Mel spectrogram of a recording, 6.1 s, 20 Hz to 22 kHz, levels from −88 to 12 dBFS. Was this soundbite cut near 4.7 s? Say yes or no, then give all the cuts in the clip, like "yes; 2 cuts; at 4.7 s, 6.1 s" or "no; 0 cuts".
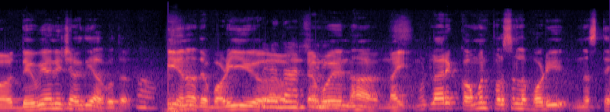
no; 1 cut; at 1.7 s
